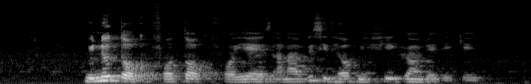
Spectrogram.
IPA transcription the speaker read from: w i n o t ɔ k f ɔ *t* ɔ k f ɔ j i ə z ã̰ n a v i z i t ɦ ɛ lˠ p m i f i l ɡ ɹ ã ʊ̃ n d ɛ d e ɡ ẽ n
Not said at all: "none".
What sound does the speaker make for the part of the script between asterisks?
t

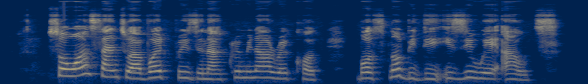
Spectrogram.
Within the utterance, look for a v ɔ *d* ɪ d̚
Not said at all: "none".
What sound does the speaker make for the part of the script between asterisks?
none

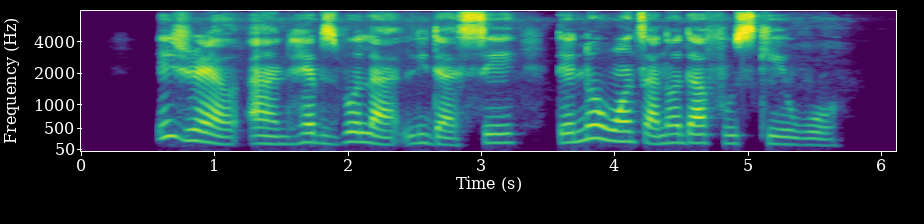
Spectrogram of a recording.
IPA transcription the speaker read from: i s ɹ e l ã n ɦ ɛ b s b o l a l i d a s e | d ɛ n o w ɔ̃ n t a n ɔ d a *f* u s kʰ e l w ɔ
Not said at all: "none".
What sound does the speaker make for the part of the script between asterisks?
f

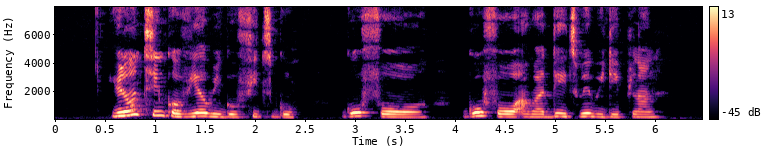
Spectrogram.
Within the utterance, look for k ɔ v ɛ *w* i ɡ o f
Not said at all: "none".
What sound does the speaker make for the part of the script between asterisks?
w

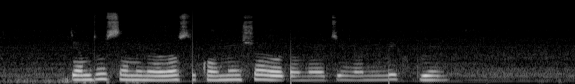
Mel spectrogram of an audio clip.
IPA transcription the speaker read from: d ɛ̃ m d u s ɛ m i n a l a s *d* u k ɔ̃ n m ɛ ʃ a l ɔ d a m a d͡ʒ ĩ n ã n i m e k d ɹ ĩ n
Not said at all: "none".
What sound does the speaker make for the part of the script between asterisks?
t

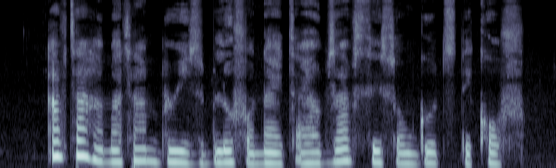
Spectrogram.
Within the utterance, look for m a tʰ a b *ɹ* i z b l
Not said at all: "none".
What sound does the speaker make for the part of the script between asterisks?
ɹ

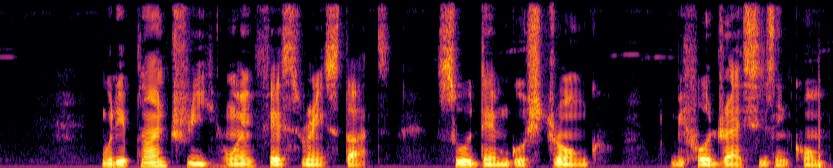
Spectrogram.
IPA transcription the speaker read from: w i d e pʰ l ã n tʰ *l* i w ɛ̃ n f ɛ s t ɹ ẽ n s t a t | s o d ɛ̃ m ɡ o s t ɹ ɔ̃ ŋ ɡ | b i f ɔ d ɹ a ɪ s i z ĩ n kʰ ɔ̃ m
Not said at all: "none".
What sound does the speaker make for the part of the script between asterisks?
ɹ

